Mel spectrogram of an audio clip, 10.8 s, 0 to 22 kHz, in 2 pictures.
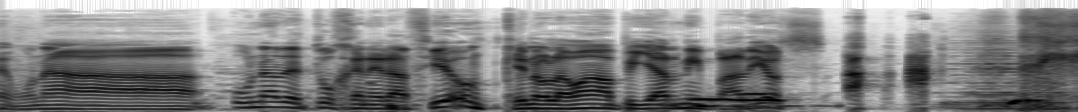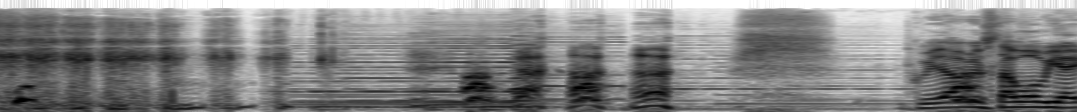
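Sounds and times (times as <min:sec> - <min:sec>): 
speech: 0:00.0 - 0:06.2, 0:07.7 - 0:09.3, 0:10.0 - 0:10.7
laughter: 0:03.8 - 0:08.8
dog barking: 0:07.7 - 0:08.5, 0:10.2 - 0:10.4.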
